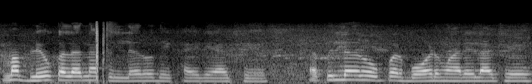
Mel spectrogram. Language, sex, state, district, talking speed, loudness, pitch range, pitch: Gujarati, male, Gujarat, Gandhinagar, 155 wpm, -18 LUFS, 155-190 Hz, 165 Hz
